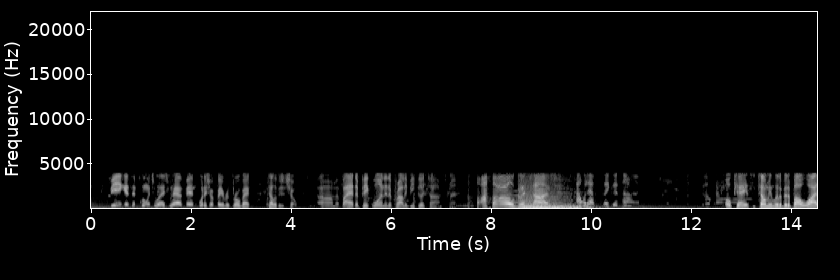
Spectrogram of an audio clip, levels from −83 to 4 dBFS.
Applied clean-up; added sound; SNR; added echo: classical method spectral subtraction.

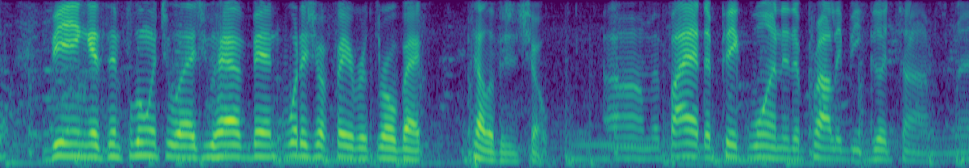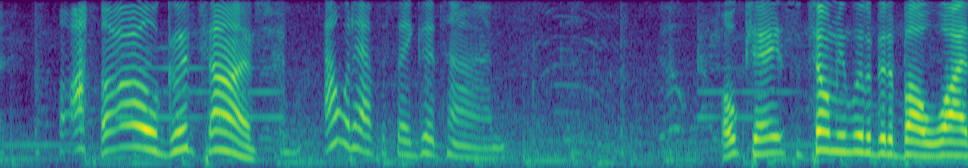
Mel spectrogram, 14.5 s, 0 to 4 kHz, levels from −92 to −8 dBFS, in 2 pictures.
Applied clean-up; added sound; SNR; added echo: none; none; none; none.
